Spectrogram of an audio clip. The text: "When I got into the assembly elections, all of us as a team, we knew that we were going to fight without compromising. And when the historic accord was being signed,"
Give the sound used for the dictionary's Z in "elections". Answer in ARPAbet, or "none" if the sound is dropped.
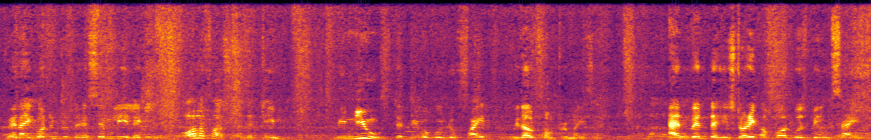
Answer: none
